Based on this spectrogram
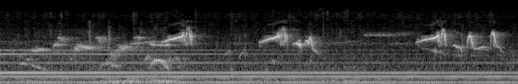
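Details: White-rumped shama song: bursts of rich, rapidly modulated whistles and chirps in short phrases with brief pauses, over steady droning tones and low hum.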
